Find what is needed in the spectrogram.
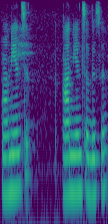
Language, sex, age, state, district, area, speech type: Telugu, female, 45-60, Andhra Pradesh, Kurnool, rural, spontaneous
